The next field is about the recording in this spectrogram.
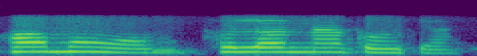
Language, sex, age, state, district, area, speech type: Odia, female, 45-60, Odisha, Boudh, rural, conversation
